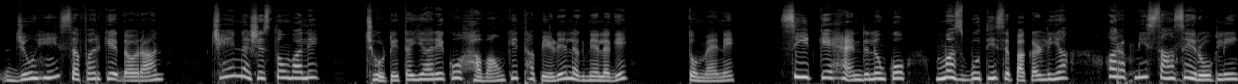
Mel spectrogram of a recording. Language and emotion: Urdu, fearful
